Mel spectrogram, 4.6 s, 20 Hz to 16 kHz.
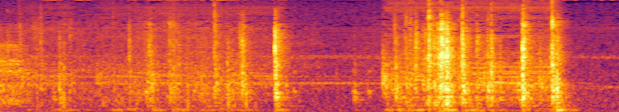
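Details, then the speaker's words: JVC HR-S9500MS S-VHS Dynamic Drum VCR, after the bent eject lever was bent back into shape: light mechanical clicks and a quick whirring run of the tape deck, then a clean eject clunk with no hesitation; eject now works properly. "Alors pour l'éjection, c'était le petit levier qui était tordu, vous allez voir après."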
